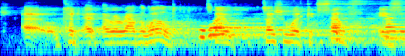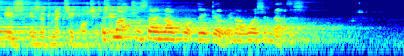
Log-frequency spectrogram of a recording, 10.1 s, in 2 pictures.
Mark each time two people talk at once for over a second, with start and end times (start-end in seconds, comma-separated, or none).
none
